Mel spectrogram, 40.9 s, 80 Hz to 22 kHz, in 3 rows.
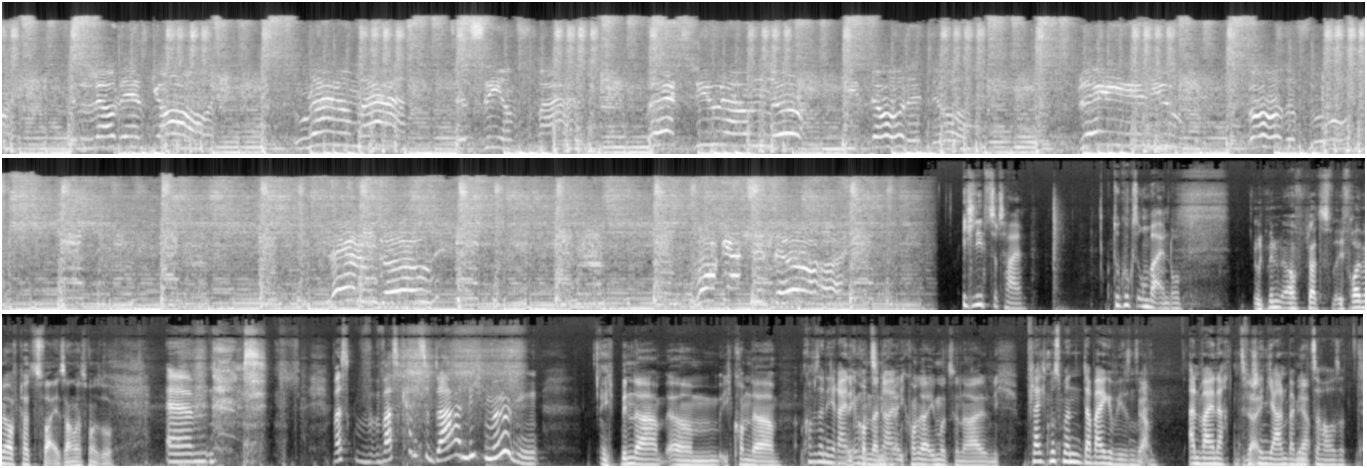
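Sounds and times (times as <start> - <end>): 
rock song from a soundtrack with drums bass electric guitars and vocals: 0.0 - 23.0
speech: 23.5 - 24.0, 24.7 - 29.8, 30.6 - 40.8
laughter: 29.0 - 30.3.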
